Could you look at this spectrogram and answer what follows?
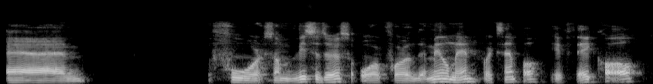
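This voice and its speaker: Slow-paced man, dull lo-fi webinar sound. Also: sits low. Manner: halting, step-by-step, thinking aloud while navigating. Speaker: trainer presenting a product course. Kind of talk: software demonstration, unscripted explanation.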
